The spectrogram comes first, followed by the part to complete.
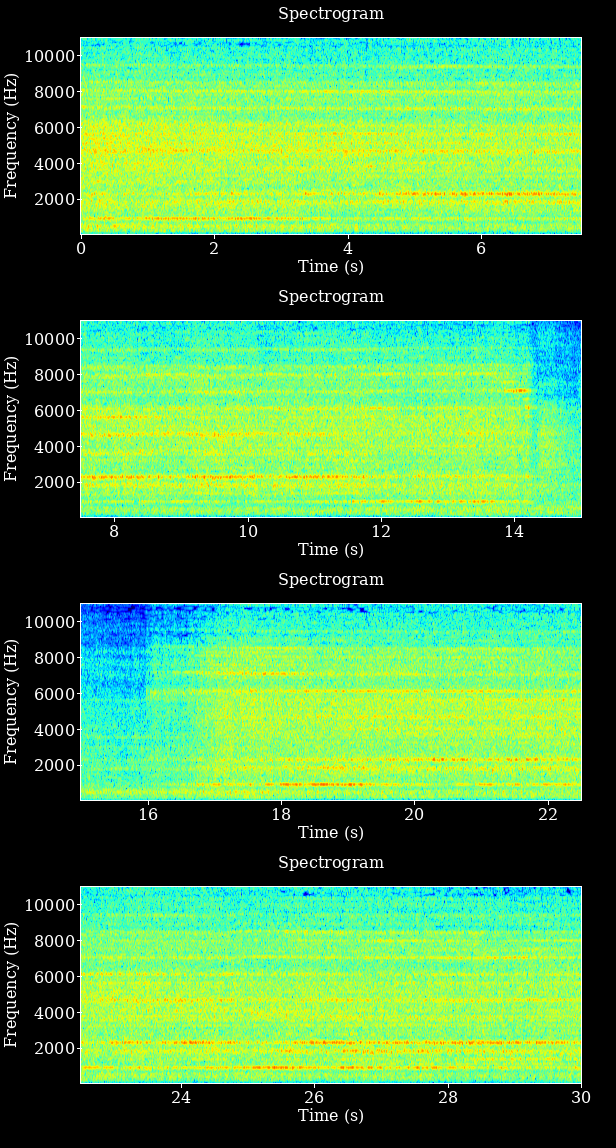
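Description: Bandsaw ripping through an oak block: a steady machine whine with the hiss of the blade cutting wood. The sound drops for about three seconds near the middle, then picks up again as the cut goes on.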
